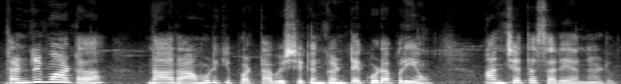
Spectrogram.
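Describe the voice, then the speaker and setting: Grieving captive princess, devoted young wife, read by a woman; fairly high voice, dull lo-fi recording. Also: expressive, a little fast, lightly acted. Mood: sorrowful. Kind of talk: scripture reading.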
